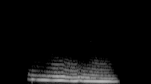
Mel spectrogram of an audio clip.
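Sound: cat purring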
